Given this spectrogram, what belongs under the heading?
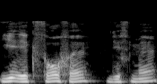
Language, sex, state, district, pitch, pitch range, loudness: Marwari, male, Rajasthan, Nagaur, 140 Hz, 130-150 Hz, -17 LUFS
